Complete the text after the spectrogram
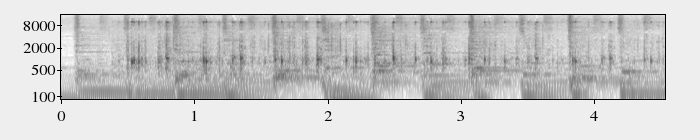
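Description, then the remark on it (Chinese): Horse hooves clip-clop in a steady, loud rhythm as Don Quixote mounts and rides his horse, the sharp knocks repeating continuously over a low rumbling background with no voices. “唐吉诃德不再反驳，默默地骑上马背。”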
